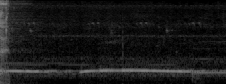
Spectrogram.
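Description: A single pure held tone from a horror audio drama's sound design: two long notes, each bending slightly up and back down, the second ending near the close.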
